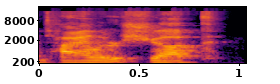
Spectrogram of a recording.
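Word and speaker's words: Tyler Shough: But Texas Tech, they won the last 3 games, and that's when Tyler Shuck, it's actually Shough, but it's pronounced Shuck.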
